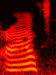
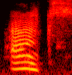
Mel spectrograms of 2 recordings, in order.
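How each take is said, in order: First: The word ends with s then k. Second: The word ends with k then s. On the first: The speaker calls it right. "It's ask" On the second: The speaker calls it wrong. "if you say axe instead of ask, you're just fucking wrong"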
